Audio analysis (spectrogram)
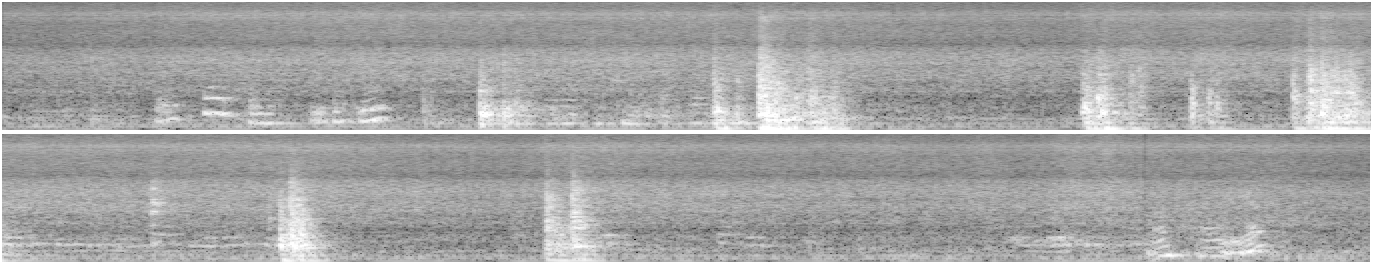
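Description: Tomato paste and oil fry with minced meat in a pan, giving a soft steady sizzle beneath repeated scraping stirs and clinks of a spoon, with a few brief spoken words.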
